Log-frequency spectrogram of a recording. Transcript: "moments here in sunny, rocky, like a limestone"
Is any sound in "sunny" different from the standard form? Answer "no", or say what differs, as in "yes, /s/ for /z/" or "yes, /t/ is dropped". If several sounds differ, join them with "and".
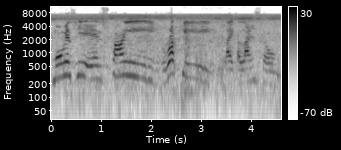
yes, /n/ is dropped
